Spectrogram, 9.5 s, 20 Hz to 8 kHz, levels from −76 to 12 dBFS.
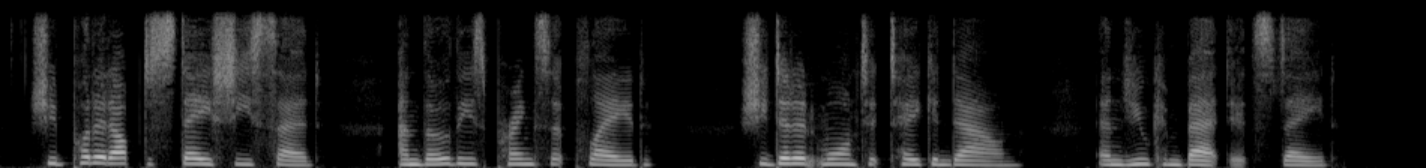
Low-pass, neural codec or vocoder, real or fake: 7.2 kHz; codec, 16 kHz, 0.5 kbps, X-Codec, WavLM features, trained on Multilingual LibriSpeech; fake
